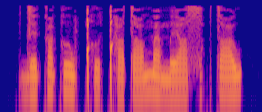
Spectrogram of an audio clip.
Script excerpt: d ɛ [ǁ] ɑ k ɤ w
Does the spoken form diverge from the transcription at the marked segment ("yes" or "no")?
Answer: yes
